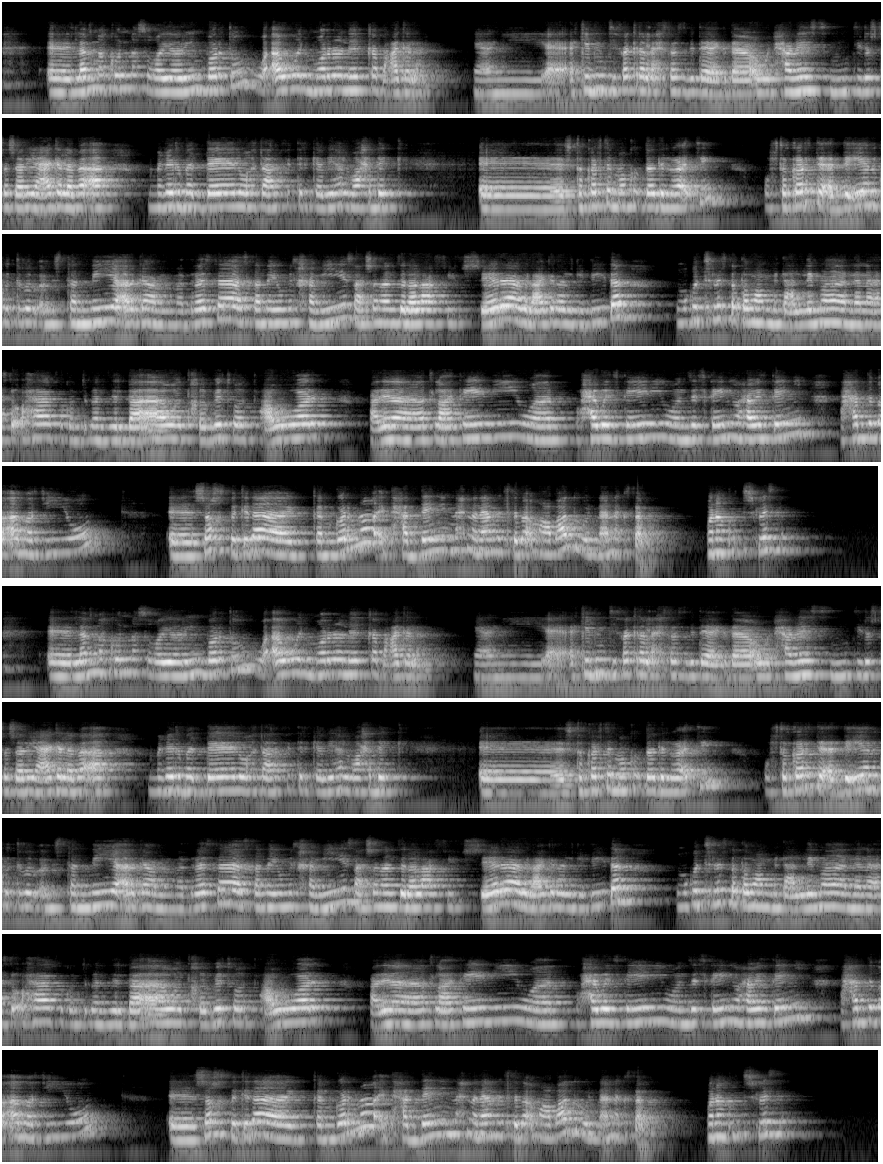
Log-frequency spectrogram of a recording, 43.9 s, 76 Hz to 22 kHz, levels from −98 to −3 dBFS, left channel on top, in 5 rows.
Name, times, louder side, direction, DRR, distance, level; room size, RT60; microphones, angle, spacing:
voice 1, 0.5-4.2 4.7-12.7 13.6-15.9 16.4-24.0 24.3-29.6 30.1-36.1 36.8-41.6 42.2-43.0, left 3 dB, 70° left, 2 dB, 2.3 m, -23 dB
10.5 x 8.4 x 9.7 m, 0.64 s
head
